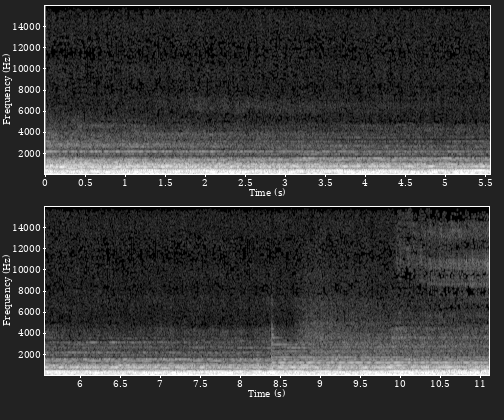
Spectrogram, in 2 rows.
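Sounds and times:
steady layered drone of sustained low and middle tones: 0.0s - 11.1s.

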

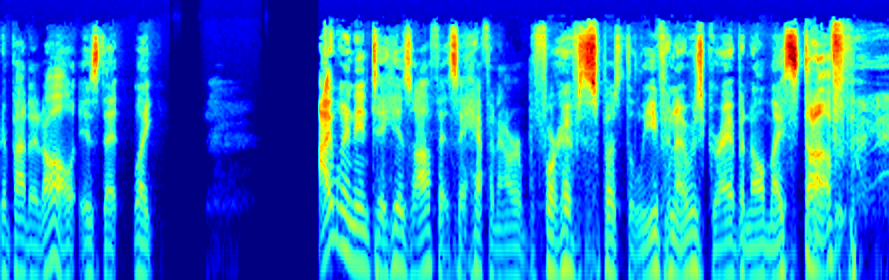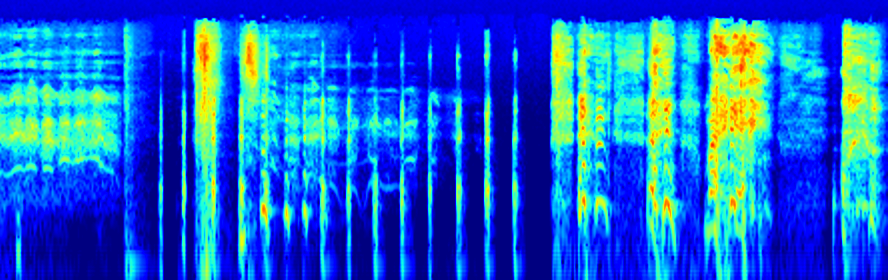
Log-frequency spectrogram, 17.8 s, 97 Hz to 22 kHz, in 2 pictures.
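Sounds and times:
speech: 0.0s - 1.6s, 3.2s - 9.3s, 10.9s - 12.7s, 15.4s - 16.6s
laughter: 8.6s - 16.3s
person having a coughing fit: 10.7s - 16.6s, 17.2s - 17.7s.

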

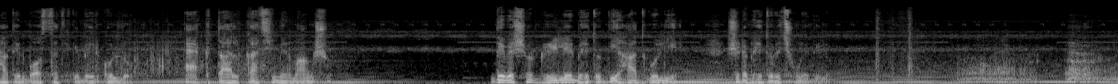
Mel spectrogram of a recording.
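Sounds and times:
speech: 0.0s - 3.5s, 4.9s - 8.5s
large Alsatian dog growling low at a lump of meat in a courtyard: 9.6s - 11.1s.

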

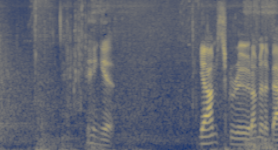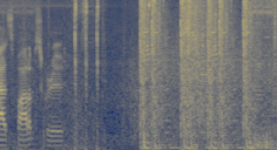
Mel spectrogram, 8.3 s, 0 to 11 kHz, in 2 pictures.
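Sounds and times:
speech: 1.4s - 1.9s, 3.0s - 5.4s
rapid gunfire in a first-person shooter video game: 6.3s - 8.2s.

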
